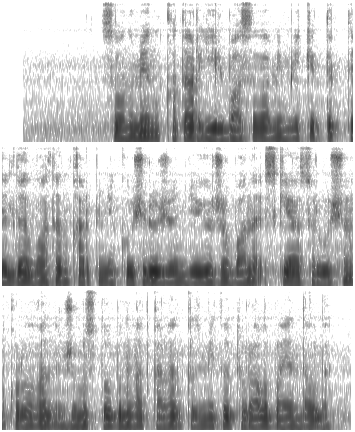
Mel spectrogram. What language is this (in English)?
Kazakh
